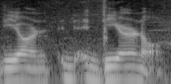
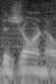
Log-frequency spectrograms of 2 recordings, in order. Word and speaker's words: Diurnal: You're getting a little heat in chat for Diurnal, you're basically saying, instead of Diurnal with the L at the end. Now they're saying that you're calling him DiGiorno, like the pizza.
